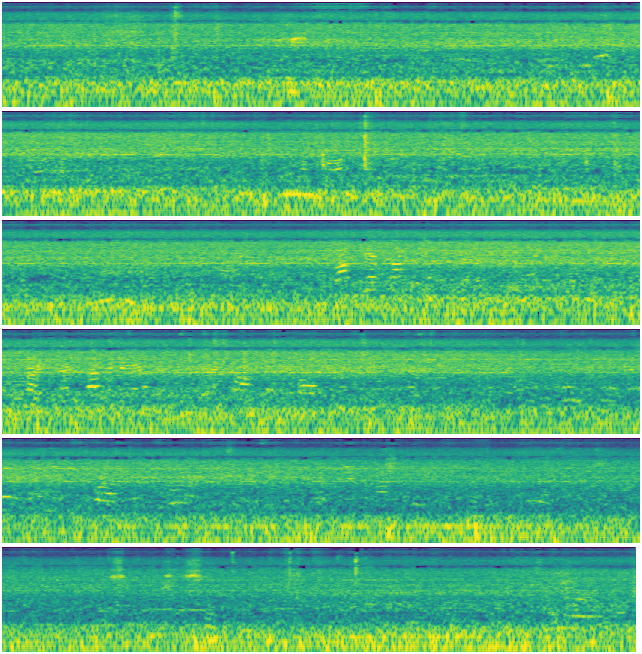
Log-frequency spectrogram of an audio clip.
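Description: Steady low cabin drone aboard an airliner in business class, a constant broadband engine and airflow hum at moderate level, with occasional soft voices around.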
